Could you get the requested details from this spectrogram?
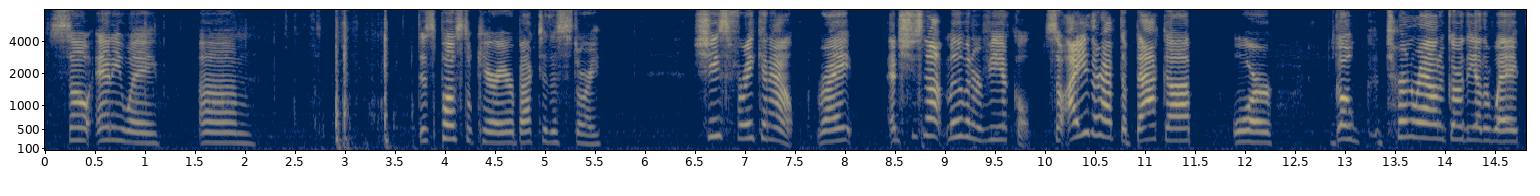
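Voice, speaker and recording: A woman telling a story in a casual vlog, swearing freely and retelling a run-in with lively energy. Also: sits high, measured pace, pauses often, a little hiss or hum. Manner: profane, animated retelling. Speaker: vlogger.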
